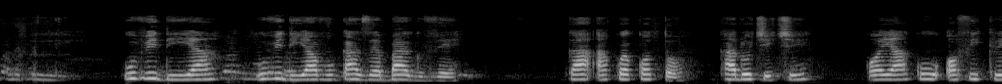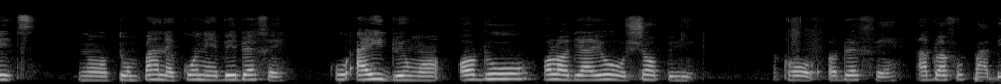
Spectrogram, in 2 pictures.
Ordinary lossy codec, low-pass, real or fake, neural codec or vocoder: AAC, 32 kbps; 10.8 kHz; real; none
